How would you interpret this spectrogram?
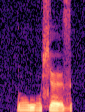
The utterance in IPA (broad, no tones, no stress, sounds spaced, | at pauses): ɾ ɔ̤ w ɔ̤ ɕ ɛ z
